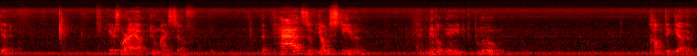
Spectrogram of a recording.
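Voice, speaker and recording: A man playing a genial, self-satisfied Irish novelist who tells his story to an audience with chatty, wry asides. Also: on the high side. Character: James Joyce, a genial, boastful, digressing Irish novelist. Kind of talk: theatrical storytelling monologue to an audience. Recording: echoey, distant, noisy room recording.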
